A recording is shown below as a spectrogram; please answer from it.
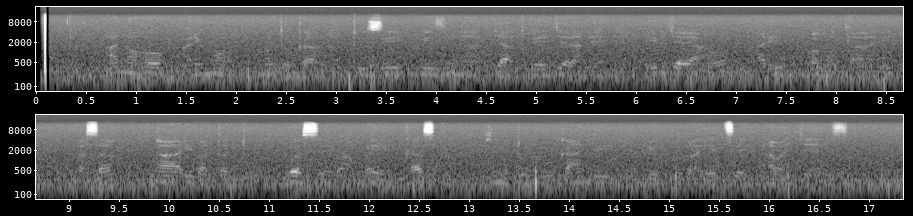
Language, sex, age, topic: Kinyarwanda, male, 18-24, government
